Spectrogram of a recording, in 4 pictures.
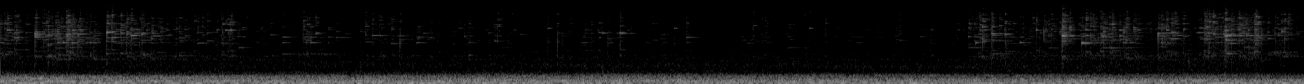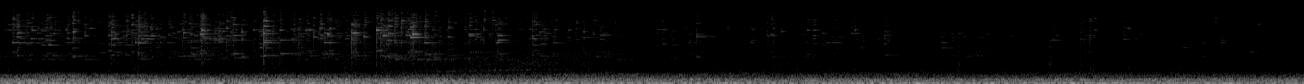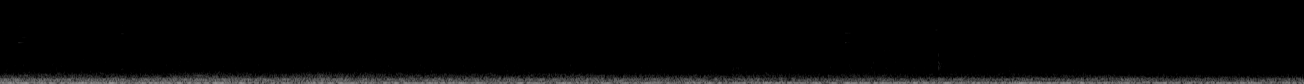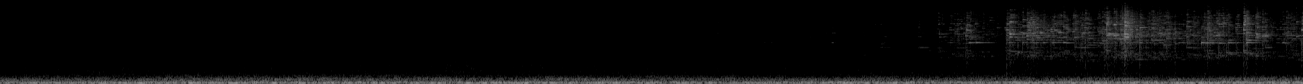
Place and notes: I love reading on the deck, to the sound of oystershell windchimes in the gentle morning breeze. Sometimes the wind kicks up high enough to engage the big 55" Corinthian Bells windchimes. Inside, Desi alerts to somebody walking by on the street and has to come out to sniff the air.
Washington, United States of America, 1 September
